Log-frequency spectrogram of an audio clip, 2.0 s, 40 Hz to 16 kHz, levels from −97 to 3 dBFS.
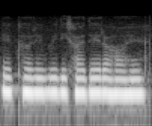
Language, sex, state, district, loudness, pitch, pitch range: Hindi, female, Arunachal Pradesh, Papum Pare, -10 LUFS, 195 Hz, 185-195 Hz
